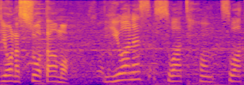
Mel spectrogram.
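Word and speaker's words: Jonas Suotamo: hello ladies and gentlemen yonas sua tomo hi how are you this evening I'm very good it's pronounced yonus or tomo you honest SWOT home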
